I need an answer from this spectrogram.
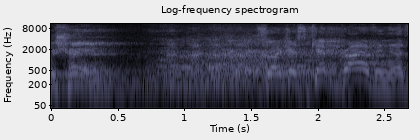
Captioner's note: audience laughing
